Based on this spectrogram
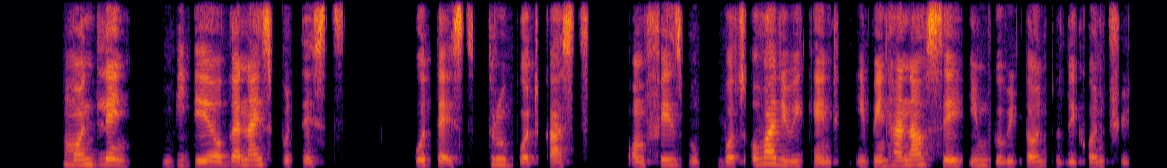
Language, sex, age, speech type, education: Nigerian Pidgin, female, 30-45, spontaneous, tertiary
